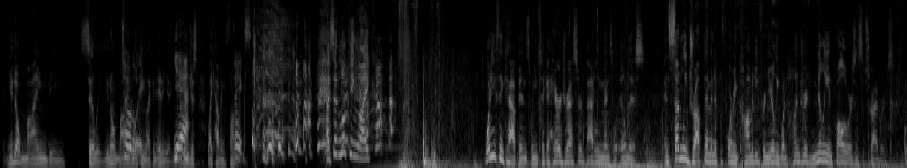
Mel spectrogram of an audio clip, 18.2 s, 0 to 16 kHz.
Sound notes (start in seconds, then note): 5.0 both laugh; 7.4 Kris laughs; 7.7 crashing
